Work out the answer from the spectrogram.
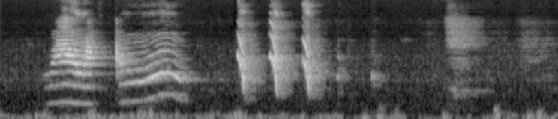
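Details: Talking parrot repeating "Mithu" in a small room: two throaty, voice-like syllables with a bending pitch, followed by quick raspy chatter and soft clicks, with low background murmur.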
